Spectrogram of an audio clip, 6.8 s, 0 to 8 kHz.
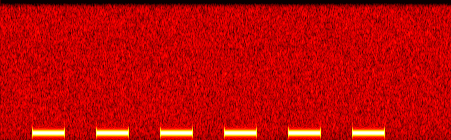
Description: Telephone call progress tone (single-tone plan, as in Europe, Japan and elsewhere), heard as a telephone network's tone, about 420 Hz, 0.48 s on and 0.48 s off. Busy tone.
